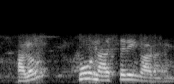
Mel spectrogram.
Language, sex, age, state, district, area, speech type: Tamil, male, 18-30, Tamil Nadu, Thanjavur, rural, conversation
